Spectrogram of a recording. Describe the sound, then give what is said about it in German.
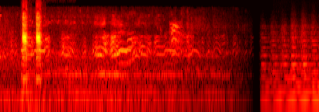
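Ducks being fed bread quack in a busy, overlapping flurry of nasal calls after two sharp bursts, the chatter fading out before a short silence and a steady tonal hum takes over. “Noch ein Stück Brot für die Enten sehr gerne.”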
